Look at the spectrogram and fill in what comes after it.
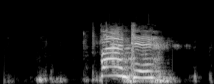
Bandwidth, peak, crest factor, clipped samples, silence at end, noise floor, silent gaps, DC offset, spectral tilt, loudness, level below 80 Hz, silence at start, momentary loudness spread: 7.6 kHz; 0 dBFS; 14 dB; under 0.1%; 0.4 s; -37 dBFS; none; under 0.1%; -5.5 dB/octave; -10 LUFS; -46 dBFS; 0.35 s; 21 LU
